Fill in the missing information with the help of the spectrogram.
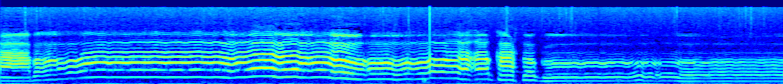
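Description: Background music: a single voice singing a slow, chant-like melody in long held notes that slide up and down, stepping up in pitch about half a second in and dropping to a lower held note after about five seconds.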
